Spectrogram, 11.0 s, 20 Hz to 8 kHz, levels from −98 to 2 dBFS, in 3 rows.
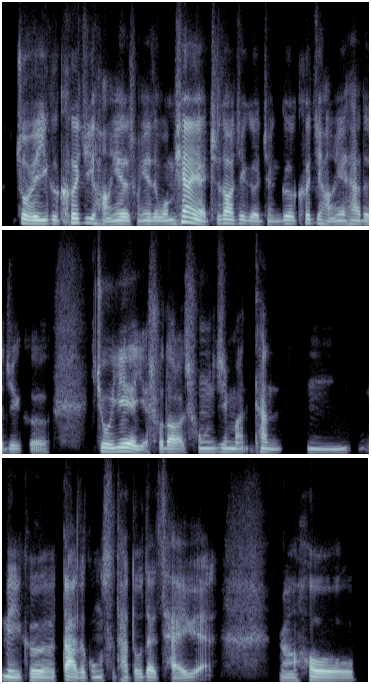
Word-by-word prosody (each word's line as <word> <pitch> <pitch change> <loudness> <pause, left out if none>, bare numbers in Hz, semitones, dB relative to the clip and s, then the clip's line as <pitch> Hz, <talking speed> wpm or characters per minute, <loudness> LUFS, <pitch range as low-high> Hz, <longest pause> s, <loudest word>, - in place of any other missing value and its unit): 作 145 - +5
为 125 - +6
一 125 - +3
个 125 - -3
科 155 - +3
技 155 0 -2
行 105 -6 -1
业 120 - +4
的 115 - +3
从 - - -10
业 115 - 0
者， - - 0
我 115 - 0
们 125 - -4
现 190 - +8
在 160 - +8
也 - - +5
知 - - -6
道 140 -1 +5
这 130 +1 -5
个 110 -2 0
整 105 0 -11
个 125 -1 0
科 145 - -2
技 135 - -5
行 105 -4 -5
业， 110 - -2
它 115 0 -2
的 110 - -2
这 110 +1 -7
个 - - -10 0.4
就 130 -2 +1
业 135 -4 +5
也 105 - -6
受 120 - -6
到 115 - +3
了 - - -3
冲 115 0 -7
击 120 - -5
嘛， 115 -2 -4
你 - - -19
看， 215 -1 -4 0.2
嗯， 210 0 -8 0.2
每 105 -2 0
个 105 -2 0
大 110 - +8
的 100 - -3
公 105 +2 -9
司 - - -11
它 105 - -5
都 110 - -6
在 - - +2
裁 - - -3
员， - - -4 0.7
然 100 0 -7
后 105 -3 +1
115 Hz, 305 characters per minute, -27 LUFS, 105-135 Hz, 0.7 s, 现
